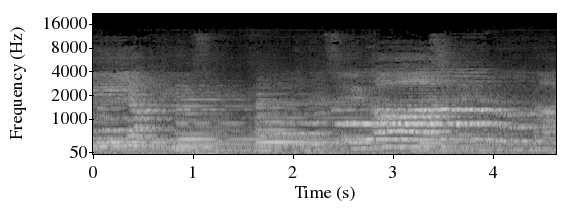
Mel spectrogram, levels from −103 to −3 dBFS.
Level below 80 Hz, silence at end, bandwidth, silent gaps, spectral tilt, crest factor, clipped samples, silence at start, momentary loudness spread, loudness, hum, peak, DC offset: -48 dBFS; 0 s; 13 kHz; none; -6.5 dB/octave; 16 dB; under 0.1%; 0 s; 11 LU; -30 LUFS; none; -14 dBFS; under 0.1%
